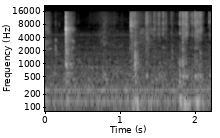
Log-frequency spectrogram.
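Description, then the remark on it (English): A few soft, scattered clicks of computer keyboard keys being pressed, irregular and unhurried, with short pauses between taps and no talking. “Really, stop typing on my computer, buddy.”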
